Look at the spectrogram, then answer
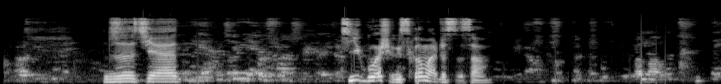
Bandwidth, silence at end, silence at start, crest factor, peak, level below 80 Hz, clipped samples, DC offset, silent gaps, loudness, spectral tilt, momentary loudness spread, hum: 9.6 kHz; 0 s; 0.15 s; 18 dB; 0 dBFS; -50 dBFS; under 0.1%; under 0.1%; none; -14 LUFS; -3.5 dB/octave; 23 LU; none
